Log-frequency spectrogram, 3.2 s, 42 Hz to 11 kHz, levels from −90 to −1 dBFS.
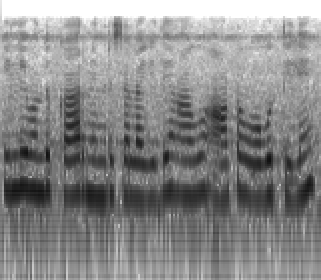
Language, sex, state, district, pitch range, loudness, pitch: Kannada, female, Karnataka, Koppal, 225-245 Hz, -16 LUFS, 230 Hz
